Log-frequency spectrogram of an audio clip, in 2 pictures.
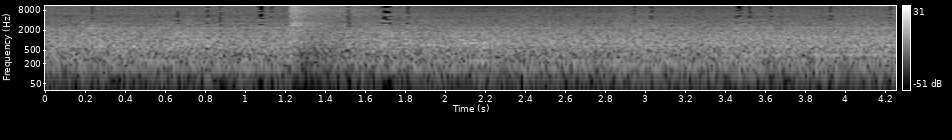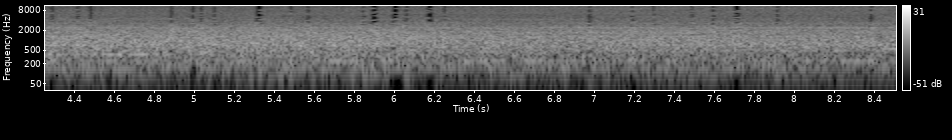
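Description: R160 subway train standing at an elevated station, giving a steady hiss and hum with faint even tones, and one sharp click about a second in.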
